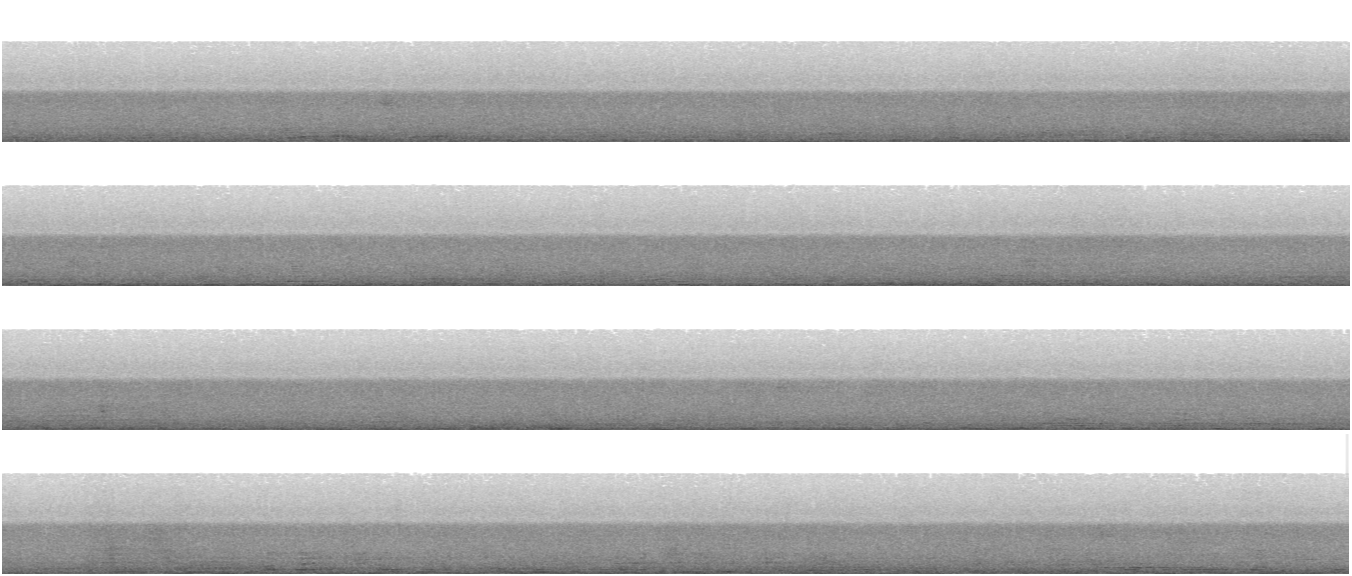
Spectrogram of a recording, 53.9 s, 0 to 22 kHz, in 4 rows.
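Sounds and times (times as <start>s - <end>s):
faint music: 0.0s - 53.9s
water rushing over surf ride: 0.0s - 53.9s.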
